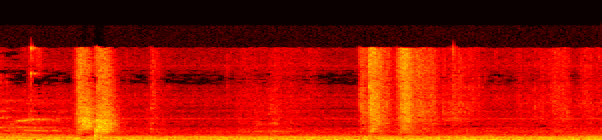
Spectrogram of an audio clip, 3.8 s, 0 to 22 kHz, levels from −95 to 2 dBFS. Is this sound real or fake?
real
